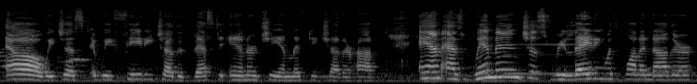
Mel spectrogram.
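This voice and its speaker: A woman's voice: mid-range voice, moderate pace, crowd noise. A middle-aged woman hosting a live chat show in a restaurant, speaking earnestly and upbeat. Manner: earnest, upbeat, talks about empowering women. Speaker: talk show host. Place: restaurant dining room, indoors.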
